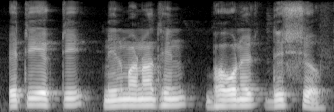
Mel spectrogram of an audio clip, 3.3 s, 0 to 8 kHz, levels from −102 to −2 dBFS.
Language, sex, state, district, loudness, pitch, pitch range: Bengali, male, West Bengal, Alipurduar, -17 LUFS, 120 Hz, 115-125 Hz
